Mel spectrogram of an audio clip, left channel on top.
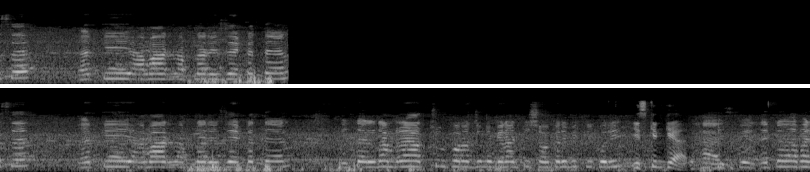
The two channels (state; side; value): drops out; left; at 2.9 s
